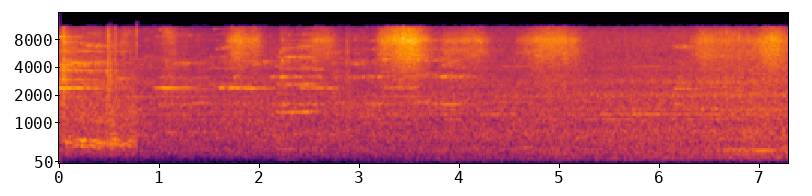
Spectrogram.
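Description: A train pulls away with a soft, steady rolling sound.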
